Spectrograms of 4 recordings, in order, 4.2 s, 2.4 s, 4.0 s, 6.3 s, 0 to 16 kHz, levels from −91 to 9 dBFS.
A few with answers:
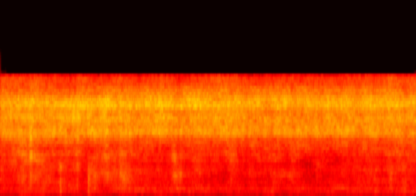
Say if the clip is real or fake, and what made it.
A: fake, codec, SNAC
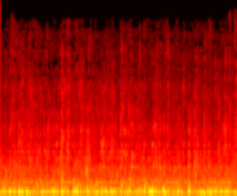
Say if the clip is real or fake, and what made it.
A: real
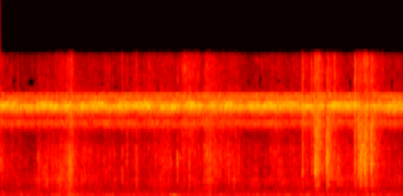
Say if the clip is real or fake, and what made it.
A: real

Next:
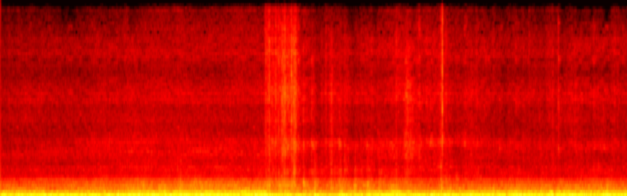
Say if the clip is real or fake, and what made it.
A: fake, codec, SNAC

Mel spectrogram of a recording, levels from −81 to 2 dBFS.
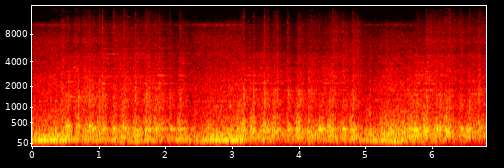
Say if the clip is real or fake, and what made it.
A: real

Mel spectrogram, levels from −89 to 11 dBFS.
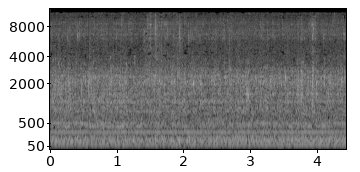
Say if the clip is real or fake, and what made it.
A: real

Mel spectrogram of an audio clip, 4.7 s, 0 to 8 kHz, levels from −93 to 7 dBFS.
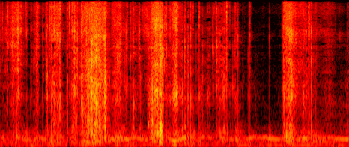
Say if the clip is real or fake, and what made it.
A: fake, codec, SNAC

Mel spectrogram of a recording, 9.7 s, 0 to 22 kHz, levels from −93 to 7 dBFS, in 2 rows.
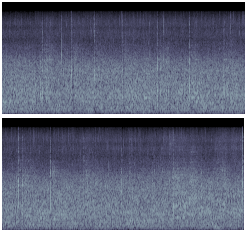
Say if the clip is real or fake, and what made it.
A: real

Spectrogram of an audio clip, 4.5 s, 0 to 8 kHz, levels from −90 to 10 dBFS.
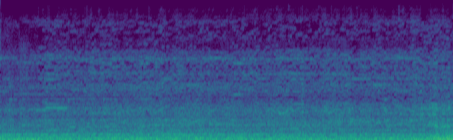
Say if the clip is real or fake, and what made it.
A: real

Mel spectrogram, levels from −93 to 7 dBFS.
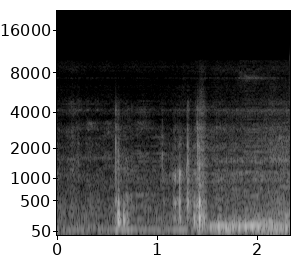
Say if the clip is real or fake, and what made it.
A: fake, codec, SNAC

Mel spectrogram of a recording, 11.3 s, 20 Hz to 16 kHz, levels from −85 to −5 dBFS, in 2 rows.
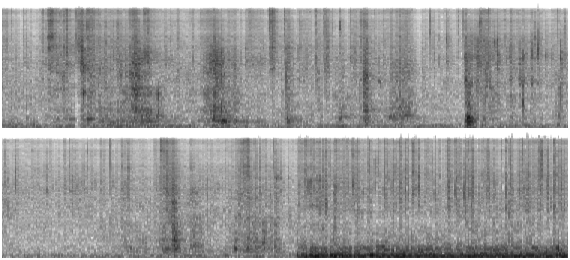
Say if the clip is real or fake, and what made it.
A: fake, codec, SNAC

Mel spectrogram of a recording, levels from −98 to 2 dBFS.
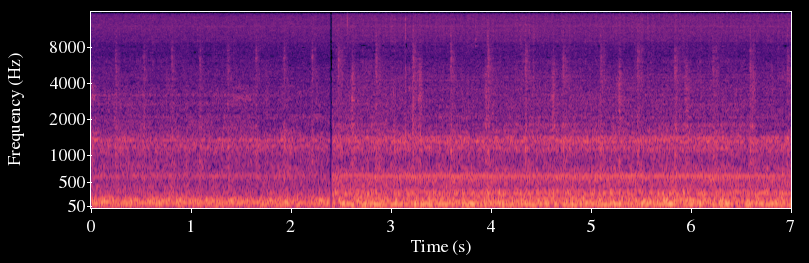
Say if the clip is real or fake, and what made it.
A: real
